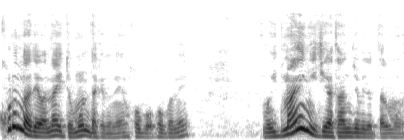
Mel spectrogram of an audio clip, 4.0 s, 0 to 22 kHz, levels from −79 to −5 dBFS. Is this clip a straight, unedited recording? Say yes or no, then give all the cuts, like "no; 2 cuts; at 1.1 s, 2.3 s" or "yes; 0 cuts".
no; 1 cut; at 2.6 s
